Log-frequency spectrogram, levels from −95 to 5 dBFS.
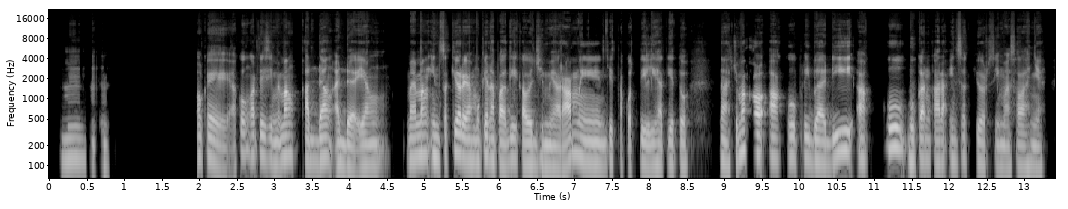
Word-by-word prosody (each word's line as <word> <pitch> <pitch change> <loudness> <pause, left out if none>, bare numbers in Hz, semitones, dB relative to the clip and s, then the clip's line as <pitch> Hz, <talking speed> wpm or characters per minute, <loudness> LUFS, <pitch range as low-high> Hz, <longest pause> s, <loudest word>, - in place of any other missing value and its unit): Mmm, 125 0 -6
mhm. 105 -2 -13 1.2
Oke 120 -8 -1
aku - - -8
ngerti 145 0 -1
sih - - -3
memang 140 +3 +5
kadang 125 +3 +2
ada 110 -3 +1
yang, 105 0 -1 0.3
memang 140 +3 +3
insecure 145 +2 +3
ya 125 - +7
mungkin 125 +3 0
apalagi 115 +2 +2
kalau 110 -3 +3
gym 105 -1 -2
ramai 115 +3 +3
jadi 115 - -4
takut - - -8
dilihat 110 -1 -2
gitu, 110 -1 -3 0.4
nah 120 - +1
cuma 155 +7 +3
kalau 155 -3 +5
aku 135 +1 +1
pribadi 130 +5 +1
aku 185 0 0
bukan 125 0 0
karena 115 -1 +1
insecure 120 -2 -5
sih - - -12
masalahnya, 100 -1 -4
120 Hz, 145 wpm, -23 LUFS, 110-135 Hz, 1.2 s, ya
